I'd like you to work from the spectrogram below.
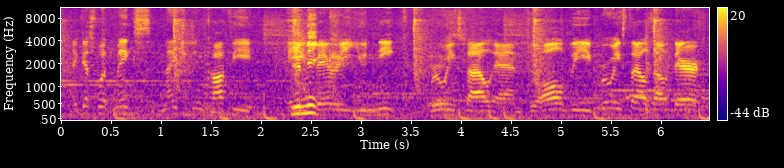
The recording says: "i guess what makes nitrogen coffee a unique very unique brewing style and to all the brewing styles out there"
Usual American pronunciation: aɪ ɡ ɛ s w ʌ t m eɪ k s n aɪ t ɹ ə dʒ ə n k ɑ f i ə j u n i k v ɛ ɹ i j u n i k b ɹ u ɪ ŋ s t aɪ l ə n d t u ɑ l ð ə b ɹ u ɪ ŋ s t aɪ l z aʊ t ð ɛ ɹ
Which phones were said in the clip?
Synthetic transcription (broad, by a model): aɪ ɡ ɛ s w ʌ t m eɪ k s n aɪ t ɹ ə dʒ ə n k ɑ f i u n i v ɛ ɹ i j u n i k b ɹ u ɪ ŋ s t aɪ l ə n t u ɑ l ð ə b ɹ u ɪ ŋ s t aɪ l z aʊ t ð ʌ ɹ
